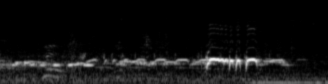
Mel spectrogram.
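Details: Zebra dove (local type) singing a fast, wavering run of cooing notes that builds to a louder, rattling trilled burst near the end.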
